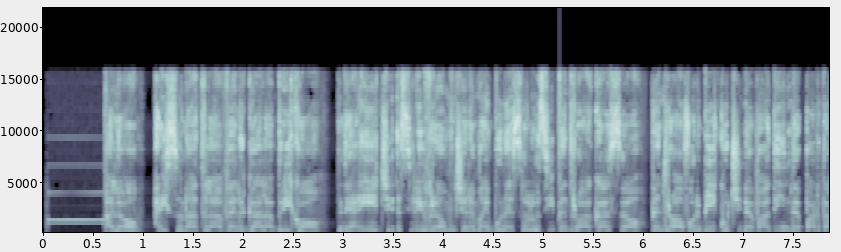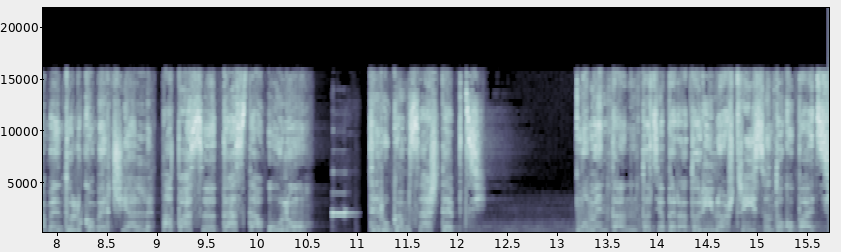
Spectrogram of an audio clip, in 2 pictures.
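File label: romanian ivr, Mujer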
